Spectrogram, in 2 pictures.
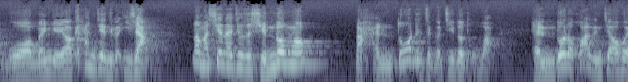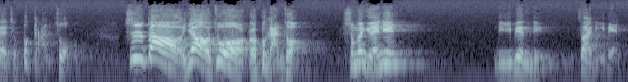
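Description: Middle-aged guy preaching, high voice that jumps all over, gets urgent and emphatic. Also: big pitch swings, a little fast, fairly bright tone. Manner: emphatic storytelling preacher, rising to urgent peaks. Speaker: pastor. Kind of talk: sermon.

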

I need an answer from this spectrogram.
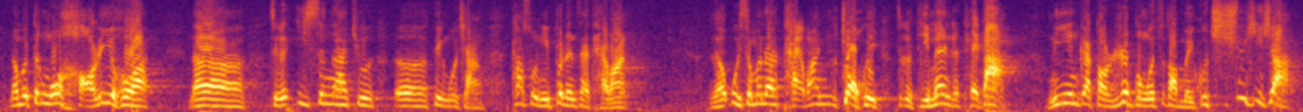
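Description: A man preacher telling a testimony in a sermon, with animated storytelling and frequent restarts. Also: high voice, fast talker, breathy edge, rough recording.

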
